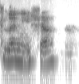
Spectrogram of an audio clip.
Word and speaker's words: Lanisha: i was like yeah am i saying it right is it lying or linisha you're right it's lanisha yeah because you guys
